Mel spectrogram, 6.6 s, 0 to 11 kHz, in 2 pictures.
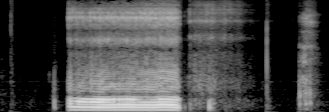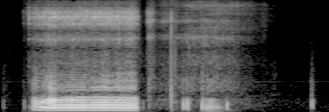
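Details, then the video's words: Koda, a 3-month-old French Mastiff/Pitbull mix puppy, snoring indoors: two long, rasping, buzzy snores of about a second each, with softer wheezy breaths between them. "French Mastiff/Pitbull Snoring"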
